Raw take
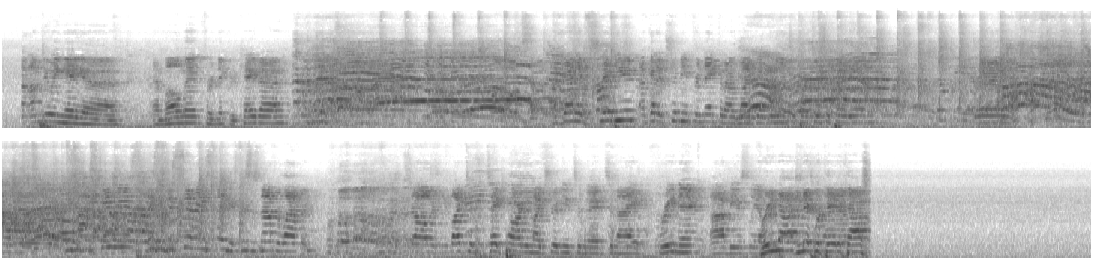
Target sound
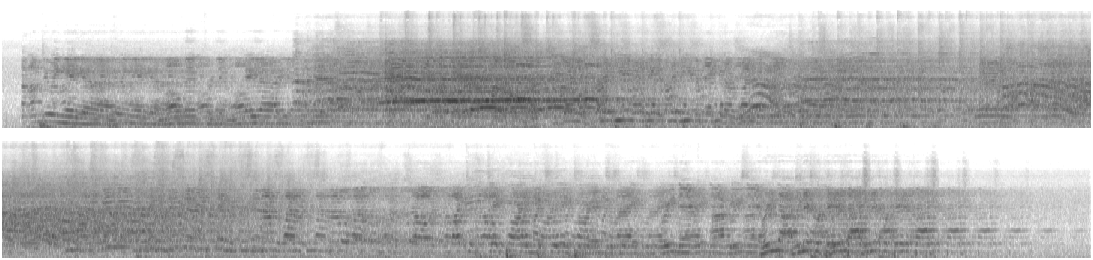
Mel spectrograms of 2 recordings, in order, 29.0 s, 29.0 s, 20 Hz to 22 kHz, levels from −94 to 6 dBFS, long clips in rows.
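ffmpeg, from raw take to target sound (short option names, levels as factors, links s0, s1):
-filter_complex "[0:a]asplit=2[s0][s1];[s1]aecho=0:1:415|830|1245|1660|2075|2490:0.422|0.207|0.101|0.0496|0.0243|0.0119[s2];[s0][s2]amix=inputs=2:normalize=0,asettb=1/sr,asplit=3[s3][s4][s5];[s3]atrim=end=5.104[s6];[s4]atrim=start=5.1:end=7.16,asetpts=PTS-STARTPTS,afade=t=in:d=0.004:c=qsin,afade=t=out:st=2.056:d=0.004:c=qsin,acontrast=73[s7];[s5]atrim=start=7.156[s8];[s6][s7]acrossfade=d=0.004:c1=hsin:c2=qsin[s9];[s9][s8]acrossfade=d=0.004:c1=qsin:c2=hsin,asplit=2[s10][s11];[s11]aecho=0:1:909:0.596[s12];[s10][s12]amix=inputs=2:normalize=0,volume=0.562"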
